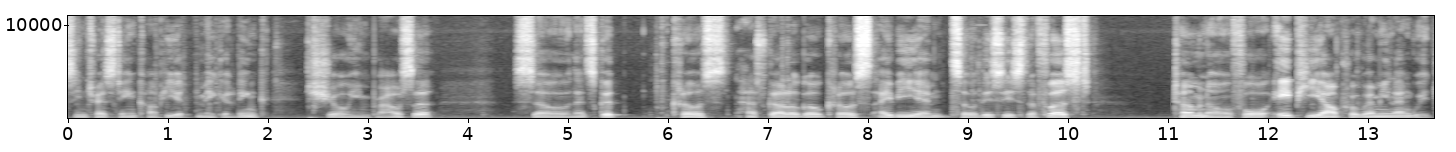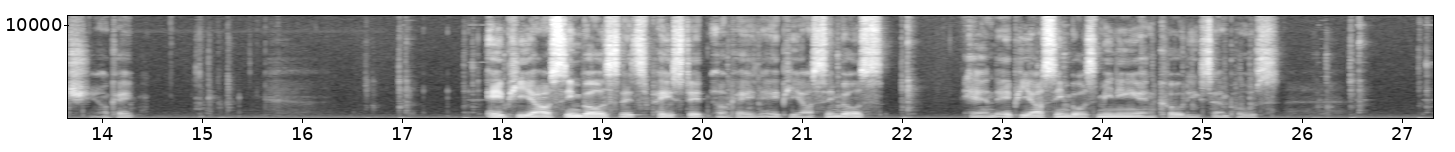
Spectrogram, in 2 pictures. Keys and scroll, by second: 0.1 Return, 0.1 k, 0.4 k, 2.7 F5, 11.7-13.3 typing, 12.4 Return, 18.6-20.1 typing, 24.2-25.2 typing.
